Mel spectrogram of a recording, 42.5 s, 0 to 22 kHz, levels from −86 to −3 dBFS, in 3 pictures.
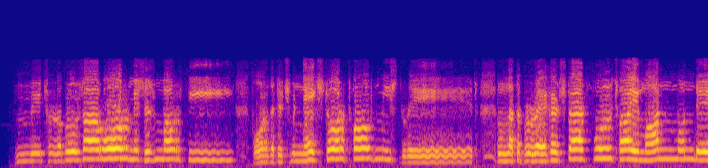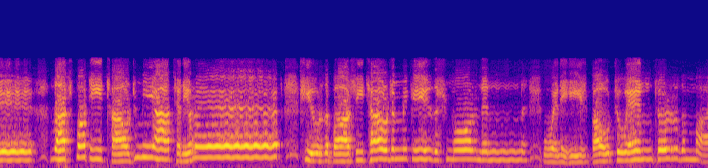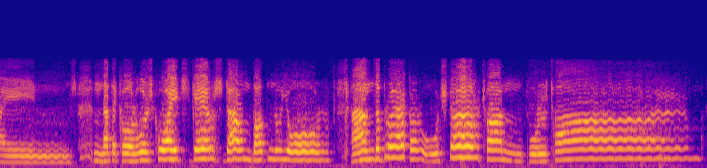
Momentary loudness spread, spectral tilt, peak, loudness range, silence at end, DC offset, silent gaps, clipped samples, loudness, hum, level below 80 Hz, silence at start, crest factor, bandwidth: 15 LU; -8 dB/octave; 0 dBFS; 7 LU; 0.15 s; under 0.1%; none; under 0.1%; -15 LUFS; none; -52 dBFS; 0.35 s; 16 dB; 5.4 kHz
